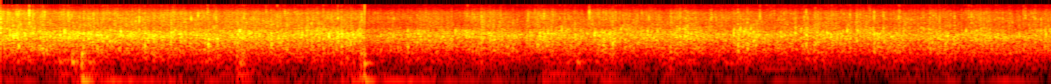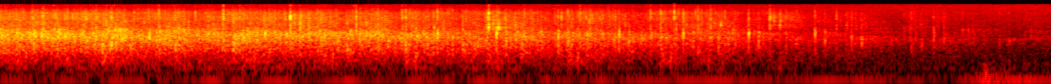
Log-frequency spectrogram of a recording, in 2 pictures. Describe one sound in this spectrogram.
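A crowd applauds outdoors, then the clapping fades away.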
